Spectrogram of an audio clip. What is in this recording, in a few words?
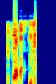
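EMS DISP, radio; wake; p25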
